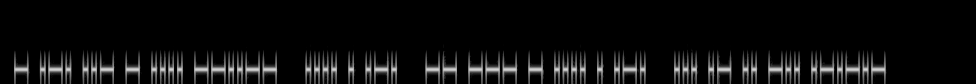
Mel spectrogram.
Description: Morse code, heard as a keyed tone, about 28 wpm, 700 Hz. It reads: TRUTH, HER MOTHER SAID.
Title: Sentences from Top 800 Words 28wpm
